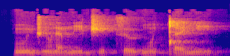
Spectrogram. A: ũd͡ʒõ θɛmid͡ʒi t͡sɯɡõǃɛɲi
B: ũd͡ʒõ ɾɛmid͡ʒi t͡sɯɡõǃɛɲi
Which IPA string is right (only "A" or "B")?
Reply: B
